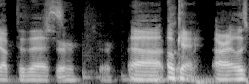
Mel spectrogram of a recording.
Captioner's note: laughs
